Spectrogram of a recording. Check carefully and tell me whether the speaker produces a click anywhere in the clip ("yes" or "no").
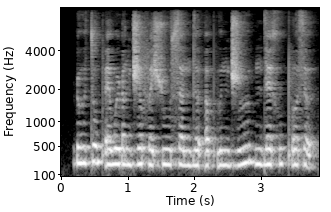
no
